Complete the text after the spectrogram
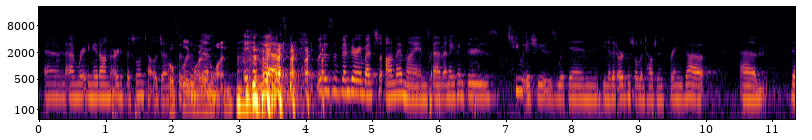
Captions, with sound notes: and I'm writing it on artificial intelligence. - Hopefully more than one (laughs). - But this has been very much on my mind and I think there's two issues that artificial intelligence brings up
